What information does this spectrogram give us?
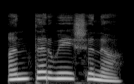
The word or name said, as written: ಅಂತರ್ವೇಶನ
